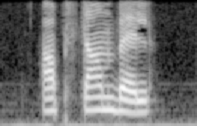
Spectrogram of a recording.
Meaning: to rebel
- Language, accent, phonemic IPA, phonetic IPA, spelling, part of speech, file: Armenian, Eastern Armenian, /ɑp(ə)stɑmˈbel/, [ɑp(ə)stɑmbél], ապստամբել, verb, Hy-ապստամբել.ogg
